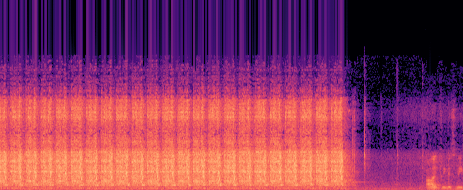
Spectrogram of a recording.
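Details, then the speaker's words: Gilera DNA scooter with fuel seen pouring from the carburettor: steady, fast starter whirring about three beats a second for seven seconds, no firing; cranks but won't start, owner suspects no spark. "literally [Music] i don't think there's any spark"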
